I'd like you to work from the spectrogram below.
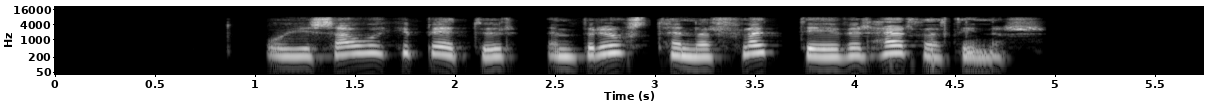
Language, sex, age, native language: Icelandic, female, 50-59, Icelandic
